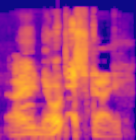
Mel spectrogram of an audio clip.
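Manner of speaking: loud voice of a big furry puppet monster. Repeating another speaker's line, in a Cookie Monster voice. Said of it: "I can do Cookie Monster".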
